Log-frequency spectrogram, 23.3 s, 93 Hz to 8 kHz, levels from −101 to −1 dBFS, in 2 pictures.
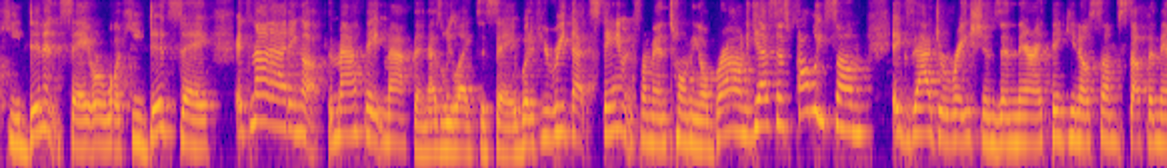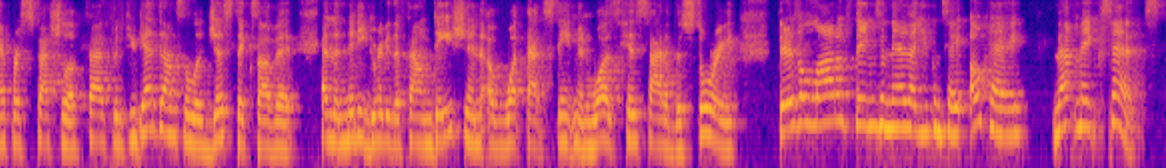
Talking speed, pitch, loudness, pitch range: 225 wpm, 200 Hz, -25 LUFS, 185-245 Hz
